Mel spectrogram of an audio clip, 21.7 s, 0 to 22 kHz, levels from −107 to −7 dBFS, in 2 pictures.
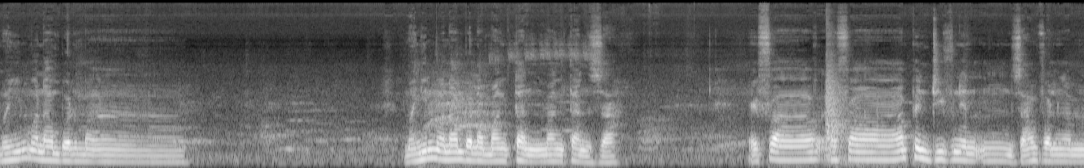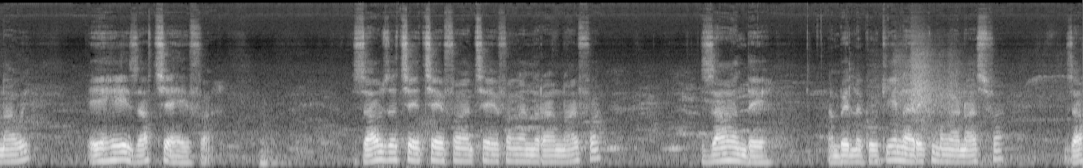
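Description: No technical faults can be heard anywhere in the recording.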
